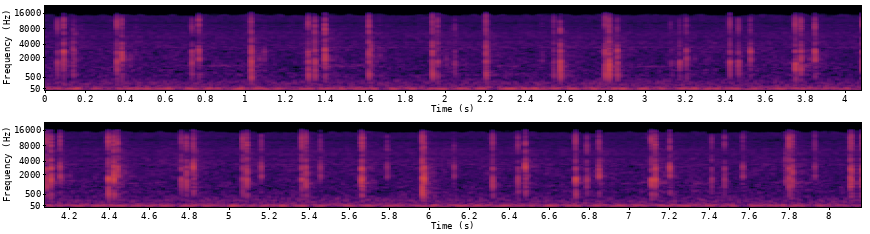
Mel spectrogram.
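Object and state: Compact digital camera tapped with fingernails.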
